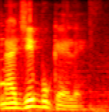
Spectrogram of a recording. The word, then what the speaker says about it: Nayib Bukele: Nayib Bukele.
